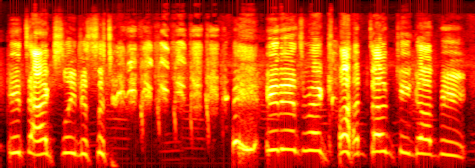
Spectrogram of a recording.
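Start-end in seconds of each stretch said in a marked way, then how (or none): 1.0-4.7 high cracking laughter through the words; breaking up with real laughter; laughing hard. Real, not acted. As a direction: laugh helplessly while getting the line out. Laughing at Red Claw joke.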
